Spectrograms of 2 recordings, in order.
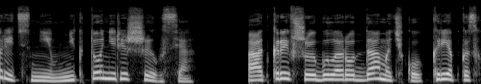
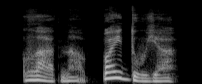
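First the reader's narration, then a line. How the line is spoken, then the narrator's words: Whisper. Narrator (Russian): прошептала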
